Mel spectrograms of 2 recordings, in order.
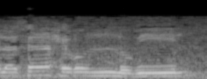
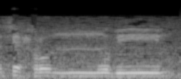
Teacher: بسين مفتوحة وألف بعدها وكسر الحاء · Shown in: first take · بكسر السين من غير ألف وسكون الحاء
